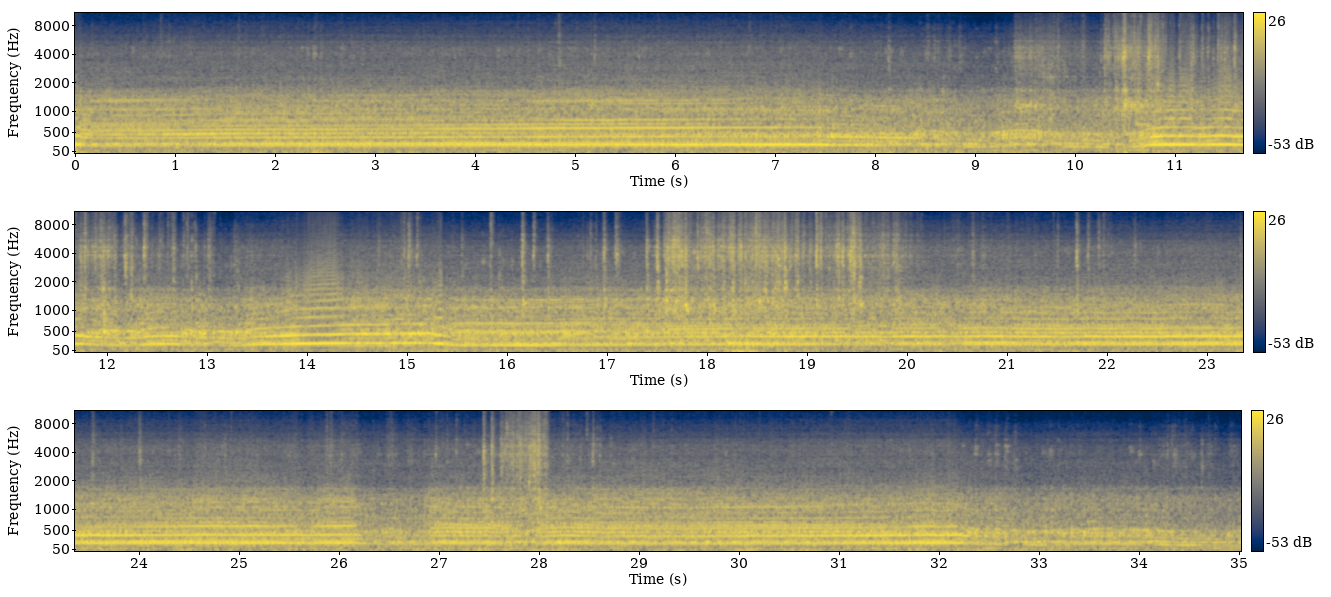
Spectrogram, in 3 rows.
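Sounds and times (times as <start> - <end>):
car engine revving: 0.0 - 35.0
gravel crackling under car: 6.5 - 35.0.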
